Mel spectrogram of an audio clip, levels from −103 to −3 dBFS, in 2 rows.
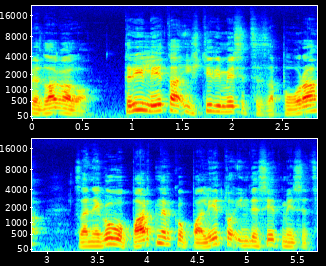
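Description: Speech recording, no technical faults heard.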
